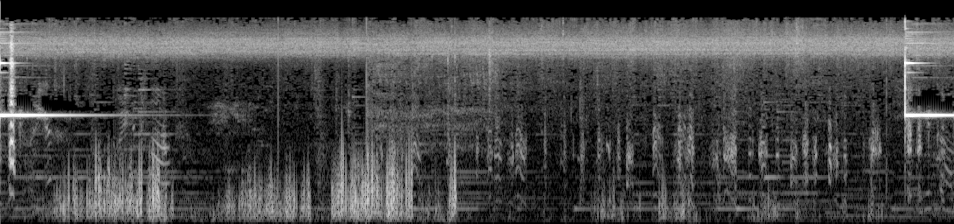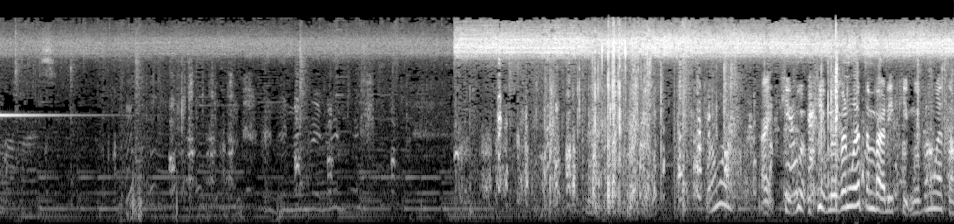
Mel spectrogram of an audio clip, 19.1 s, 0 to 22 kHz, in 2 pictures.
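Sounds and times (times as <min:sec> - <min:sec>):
sharp bell-like ping: 0:00.0 - 0:01.4, 0:09.0 - 0:10.7
background music: 0:00.0 - 0:19.0
chickens fussing: 0:00.0 - 0:19.0.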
